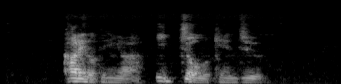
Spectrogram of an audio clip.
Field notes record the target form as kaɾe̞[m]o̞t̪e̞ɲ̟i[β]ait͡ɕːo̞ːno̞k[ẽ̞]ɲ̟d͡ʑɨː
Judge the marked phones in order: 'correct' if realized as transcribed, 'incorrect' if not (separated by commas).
incorrect, correct, correct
